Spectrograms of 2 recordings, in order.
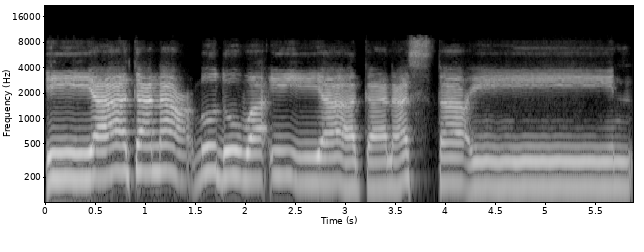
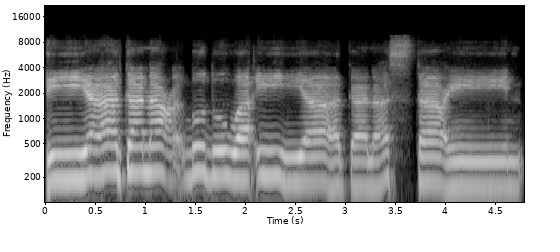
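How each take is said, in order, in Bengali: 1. শেষের লম্বা স্বরটি দুই মাত্রা টানা হয়। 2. শেষের লম্বা স্বরটি এক মাত্রা টানা হয়। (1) "দুই আলিফের সাথে ইসমাম" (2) "এক আলিফের সাথে ইসমাম"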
